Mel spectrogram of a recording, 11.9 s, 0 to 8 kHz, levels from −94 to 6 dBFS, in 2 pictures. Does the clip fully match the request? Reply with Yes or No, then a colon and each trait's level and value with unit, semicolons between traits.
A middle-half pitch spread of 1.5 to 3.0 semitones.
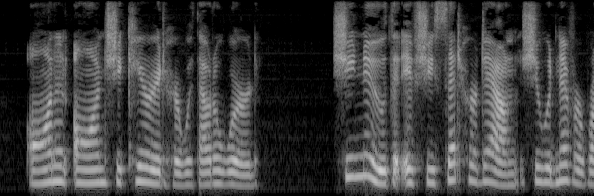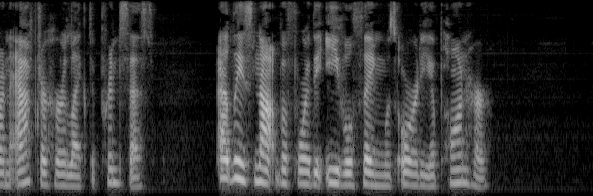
No: average, 3.4 semitones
